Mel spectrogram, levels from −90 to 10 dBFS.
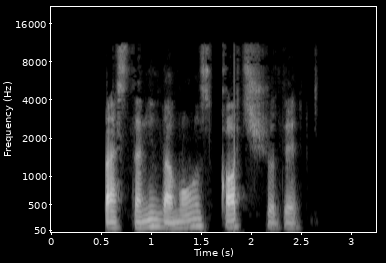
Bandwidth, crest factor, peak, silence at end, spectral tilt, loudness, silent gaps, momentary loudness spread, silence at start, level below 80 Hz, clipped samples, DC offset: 11.5 kHz; 24 dB; 0 dBFS; 0.8 s; -5 dB/octave; -23 LUFS; 1.62-1.70 s; 12 LU; 0.55 s; -58 dBFS; under 0.1%; under 0.1%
